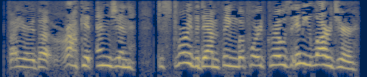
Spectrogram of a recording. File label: rocket, female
